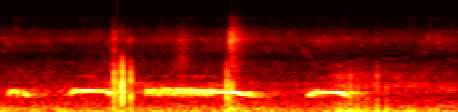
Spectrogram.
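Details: A kept spotted dove, the owner's main decoy bird, cooing in the khan yon style on an overcast Saturday morning. It gives a low, drawn-out, steady-pitched coo, then a shorter coo, with sharp clicks and knocks overlapping.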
